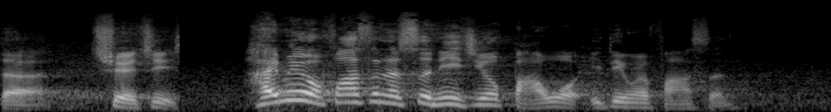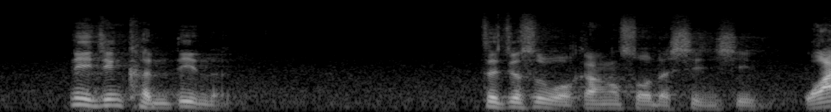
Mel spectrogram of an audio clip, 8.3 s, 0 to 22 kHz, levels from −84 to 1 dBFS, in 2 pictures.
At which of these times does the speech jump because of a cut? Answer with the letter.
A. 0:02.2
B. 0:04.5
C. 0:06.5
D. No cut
B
